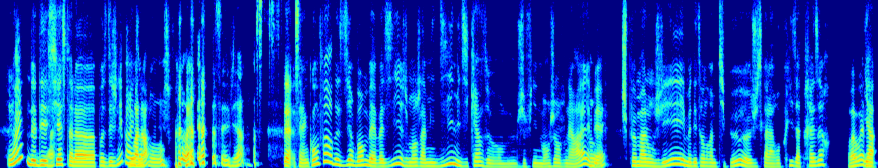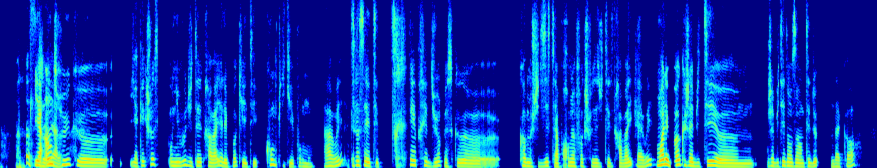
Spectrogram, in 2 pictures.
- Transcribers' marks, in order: laughing while speaking: "ouais, ça c'est bien"; laugh; tapping; chuckle; stressed: "compliqué"; stressed: "très"; other background noise
- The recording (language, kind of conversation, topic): French, podcast, Comment le télétravail a-t-il modifié ta routine quotidienne ?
